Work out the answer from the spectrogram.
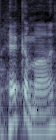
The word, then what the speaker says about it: jicama: And then I tried a new vegetable, jicama. Shout out to jicama, I'm a fan.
